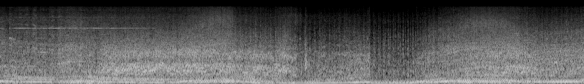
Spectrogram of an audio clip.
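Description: Tyres screech on wet asphalt through a tight corner.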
